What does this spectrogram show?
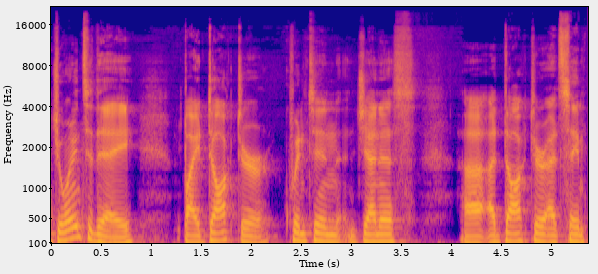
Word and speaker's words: Genuis: to my patients it's genus it rhymes with tennis originally it's actually an old maltese name so my father's family's from malta it was originally genwhis rhymes with fleece not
